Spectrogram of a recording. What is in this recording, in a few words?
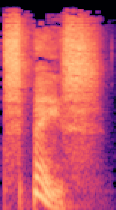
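"space", English, British English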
